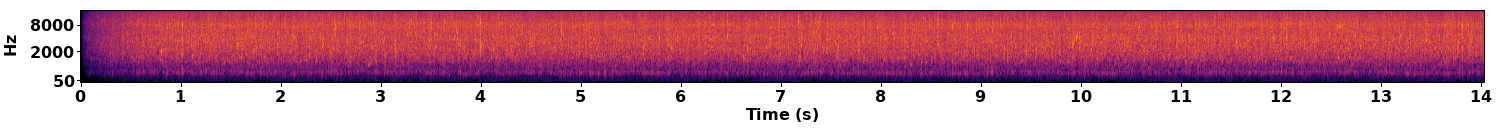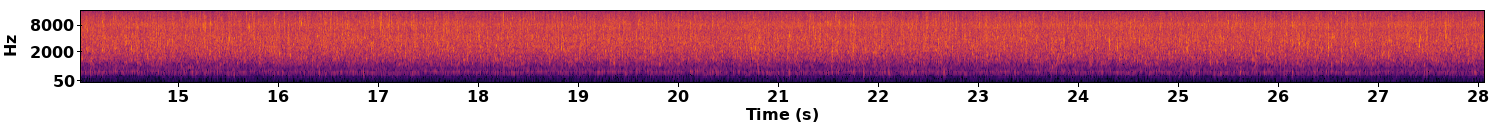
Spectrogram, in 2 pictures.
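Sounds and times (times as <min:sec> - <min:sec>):
small narrow shallow waterfall in Buderim forest Queensland Australia: 0:00.0 - 0:28.0.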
